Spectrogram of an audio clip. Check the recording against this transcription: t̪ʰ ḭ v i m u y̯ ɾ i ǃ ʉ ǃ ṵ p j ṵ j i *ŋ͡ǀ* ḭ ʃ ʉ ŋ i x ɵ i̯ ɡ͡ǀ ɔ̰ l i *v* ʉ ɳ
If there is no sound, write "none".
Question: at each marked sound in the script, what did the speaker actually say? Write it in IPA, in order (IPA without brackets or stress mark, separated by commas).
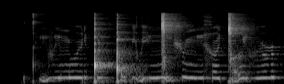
ŋ͡ǀ, v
